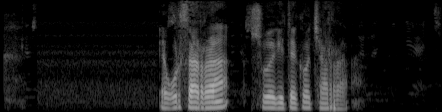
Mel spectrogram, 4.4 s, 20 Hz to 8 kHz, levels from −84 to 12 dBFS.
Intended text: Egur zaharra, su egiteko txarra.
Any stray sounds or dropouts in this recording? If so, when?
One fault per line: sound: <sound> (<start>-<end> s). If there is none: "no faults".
no faults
